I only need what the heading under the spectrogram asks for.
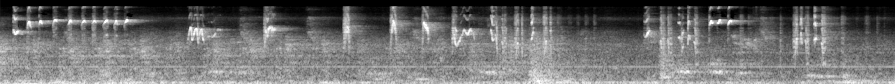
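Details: Konin, a Natuna Van Hasselt's sunbird, giving its signature song for training other songbirds. It opens with a rapid run of sharp, high tinkling notes, then scattered thin chirps and short trills, over background hiss and a low steady tone.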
